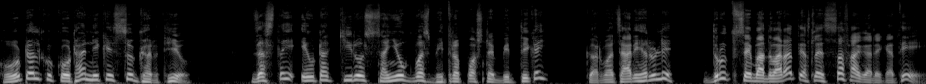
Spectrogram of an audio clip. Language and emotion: Nepali, happy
